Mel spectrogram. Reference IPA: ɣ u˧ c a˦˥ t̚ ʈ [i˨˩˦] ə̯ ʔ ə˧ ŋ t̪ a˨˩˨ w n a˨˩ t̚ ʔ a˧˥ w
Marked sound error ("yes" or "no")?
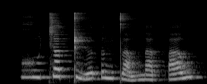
no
